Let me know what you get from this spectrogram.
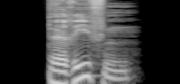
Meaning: inflection of berufen: 1. first/third-person plural preterite 2. first/third-person plural subjunctive II
- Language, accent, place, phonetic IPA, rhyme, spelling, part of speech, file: German, Germany, Berlin, [bəˈʁiːfn̩], -iːfn̩, beriefen, verb, De-beriefen.ogg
